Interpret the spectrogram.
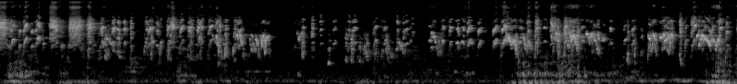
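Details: Budgies feeding on corn chatter continuously: busy, high twittering and buzzy chirps overlap from several birds, dipping briefly near three and five seconds, with faint low knocks.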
